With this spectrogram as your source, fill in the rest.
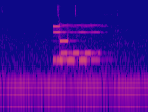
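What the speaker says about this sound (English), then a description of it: "Sorry about the loud ringing phone here" Telephone ringing in a bike shop, a brief bright electronic ring over a constant low hum, heard once and alone.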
